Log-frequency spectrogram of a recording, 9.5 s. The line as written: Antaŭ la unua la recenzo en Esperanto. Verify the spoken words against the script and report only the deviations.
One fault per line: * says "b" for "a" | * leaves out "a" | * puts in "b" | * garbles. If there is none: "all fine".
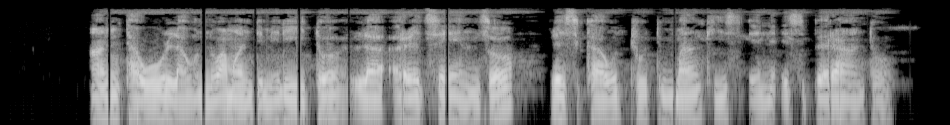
* puts in "mondmilito"
* puts in "preskaŭ tute mankis"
